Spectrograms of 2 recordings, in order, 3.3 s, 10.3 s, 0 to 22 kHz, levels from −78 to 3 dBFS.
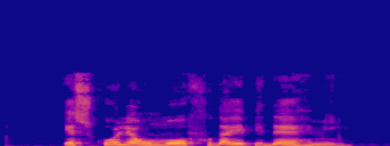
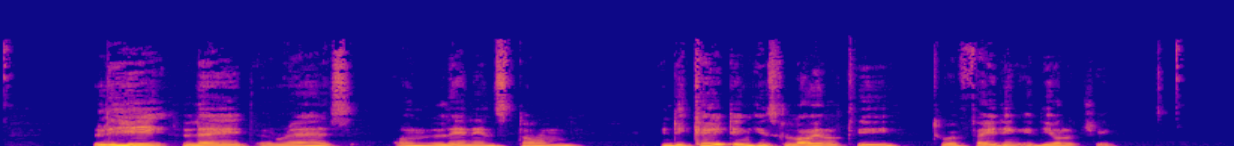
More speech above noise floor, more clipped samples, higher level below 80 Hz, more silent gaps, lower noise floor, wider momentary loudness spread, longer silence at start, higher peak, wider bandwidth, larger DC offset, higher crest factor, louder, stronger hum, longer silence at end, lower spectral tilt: second, 41 dB vs 54 dB; neither; second, -62 dBFS vs -50 dBFS; neither; second, -62 dBFS vs -72 dBFS; second, 10 LU vs 15 LU; first, 0.55 s vs 0.05 s; second, -6 dBFS vs -2 dBFS; second, 11.5 kHz vs 16.5 kHz; neither; about the same, 16 dB vs 18 dB; about the same, -21 LUFS vs -19 LUFS; neither; about the same, 0.35 s vs 0.45 s; second, -4.5 dB/octave vs -6.5 dB/octave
